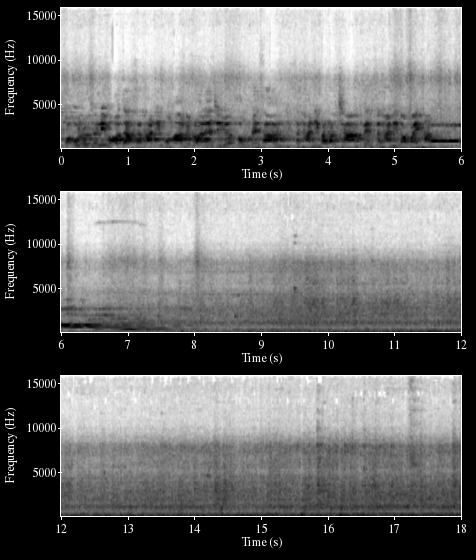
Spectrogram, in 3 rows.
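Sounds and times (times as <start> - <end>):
train wheels rumbling: 5.6 - 18.0.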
